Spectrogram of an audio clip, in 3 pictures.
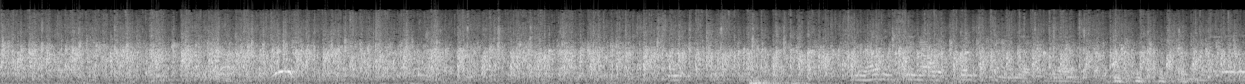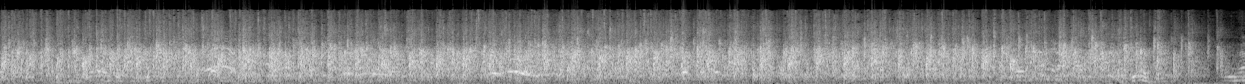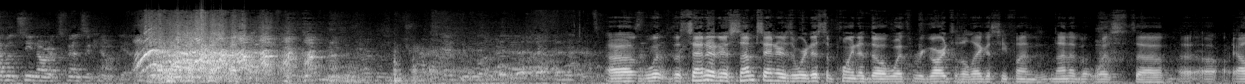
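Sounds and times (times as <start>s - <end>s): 
audience applause: 0.0s - 24.8s, 26.3s - 28.0s
laughter: 8.9s - 16.5s, 19.0s - 20.0s, 22.6s - 24.2s, 26.2s - 30.9s
speech: 10.6s - 11.7s, 25.2s - 27.5s, 31.0s - 37.3s.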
